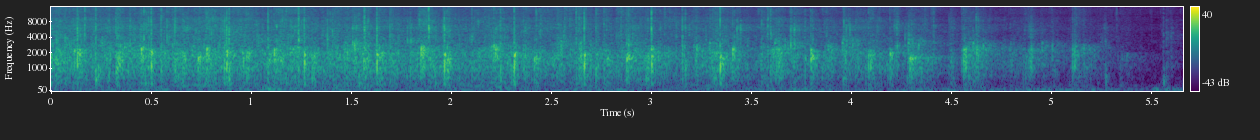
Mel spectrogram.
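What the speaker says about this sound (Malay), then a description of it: "Kita berikan tepukan untuk mereka" An audience at an evening event claps to welcome two guests, Brother Mikhail and Brother Johari, in a lively burst of many hands that stays strong, then thins and fades out near the end.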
